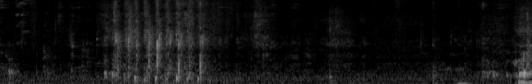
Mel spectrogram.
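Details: Two Great Danes, Rhapsody and The Heartbreaker, being affectionate together. A soft, low background gives way to a second of grunting, moaning vocal sounds with stacked tones, then fades to quiet with a faint huff near the end.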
